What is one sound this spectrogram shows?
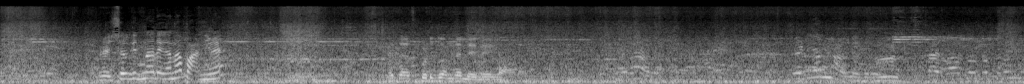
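Several men talk excitedly nearby outdoors.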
